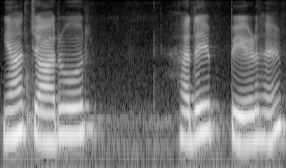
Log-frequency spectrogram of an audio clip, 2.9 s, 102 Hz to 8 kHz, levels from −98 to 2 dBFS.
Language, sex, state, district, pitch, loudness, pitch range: Hindi, female, Bihar, Kishanganj, 235 Hz, -14 LUFS, 215-255 Hz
